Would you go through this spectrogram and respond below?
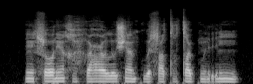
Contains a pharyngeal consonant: yes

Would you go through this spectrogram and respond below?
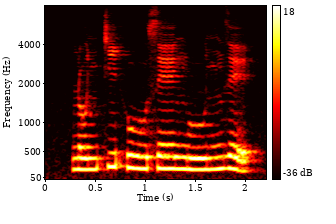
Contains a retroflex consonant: yes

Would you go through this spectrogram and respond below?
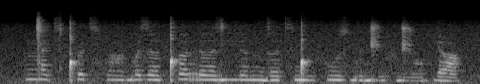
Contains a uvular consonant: no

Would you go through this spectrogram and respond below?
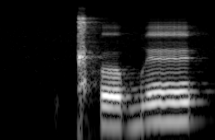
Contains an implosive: no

